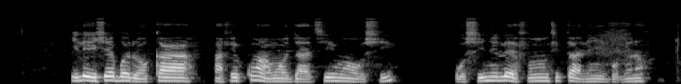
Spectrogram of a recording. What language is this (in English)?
Yoruba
